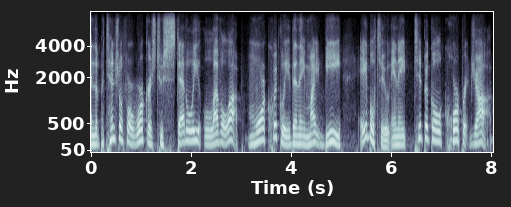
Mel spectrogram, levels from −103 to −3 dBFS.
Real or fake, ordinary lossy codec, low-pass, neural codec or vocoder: fake; Opus, 16 kbps; 7.2 kHz; codec, 16 kHz, 8 kbps, FreqCodec, larger model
